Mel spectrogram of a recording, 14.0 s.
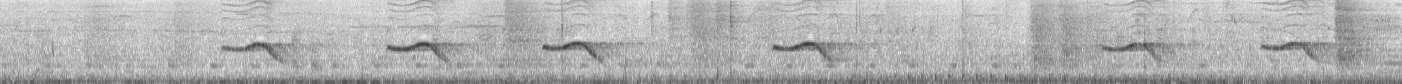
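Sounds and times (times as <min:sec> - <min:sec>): bird whistled call: 0:02.1 - 0:06.5, 0:07.4 - 0:14.0.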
